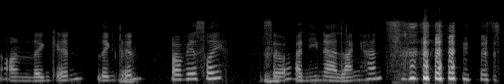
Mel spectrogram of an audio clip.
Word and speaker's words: Anina Langhans: about me on on LinkedIn LinkedIn obviously so anina Langan that's how it pronounce yeah and about lip of course on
